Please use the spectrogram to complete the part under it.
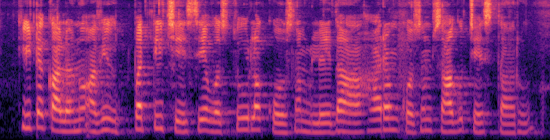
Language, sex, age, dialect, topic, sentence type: Telugu, female, 18-24, Southern, agriculture, statement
